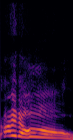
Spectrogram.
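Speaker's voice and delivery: strained sports announcer call. Recalling a hockey announcer's save call: imitating Rick Jeanneret's strained call. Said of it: "He'd strain his voice there".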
